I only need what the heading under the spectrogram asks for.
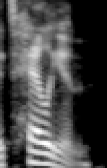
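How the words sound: The middle vowel sounds like e. It marks a speaker from a certain region. "like with an e in the middle instead of an a"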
